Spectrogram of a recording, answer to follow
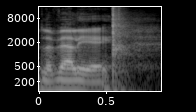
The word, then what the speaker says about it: lavalier: i always call it lavalier i mean told the correct pronunciation is lavalier because presumably it's a french word all right now we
